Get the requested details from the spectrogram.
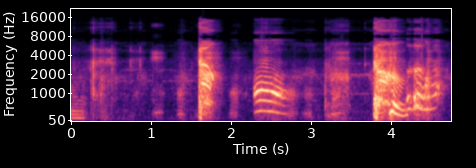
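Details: Mother's several short, sharp coughs with her 4-month-old baby girl laughing out loud in between.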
